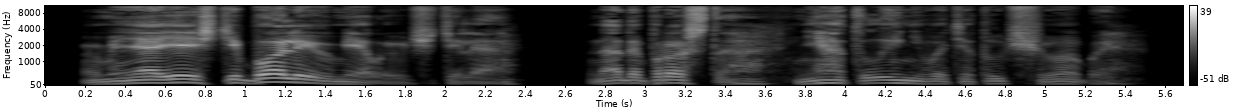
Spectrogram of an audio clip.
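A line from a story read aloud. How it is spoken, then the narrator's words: Sigh. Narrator (Russian): вздохнул я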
